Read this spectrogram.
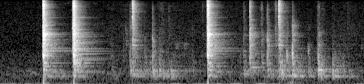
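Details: RV propane setup after Honeywell thermostat and propane quick-connect install; sharp dry clicks about one every two seconds, no burner roar, igniter sparking without lighting, cause suspected not confirmed.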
